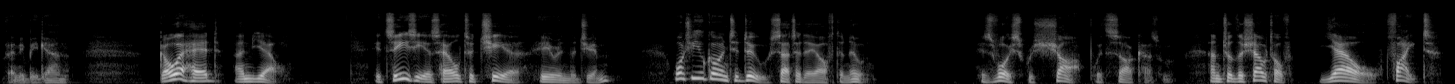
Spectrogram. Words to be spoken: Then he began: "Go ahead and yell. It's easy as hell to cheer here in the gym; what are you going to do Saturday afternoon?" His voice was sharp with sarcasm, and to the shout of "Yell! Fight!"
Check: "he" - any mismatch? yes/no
no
